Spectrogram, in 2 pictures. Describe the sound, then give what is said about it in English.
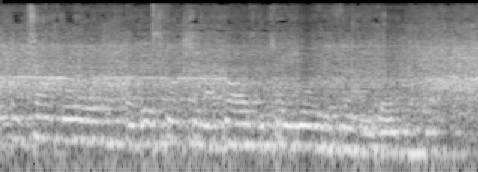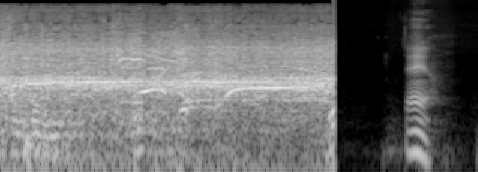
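A loud crowd at a live show, recorded by someone in the audience, cheers and shouts continuously for about eight seconds, a dense roar with overlapping voices and whoops, then cuts off abruptly to silence before a brief single voice. “Again, that's somebody recording from the crowd.”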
